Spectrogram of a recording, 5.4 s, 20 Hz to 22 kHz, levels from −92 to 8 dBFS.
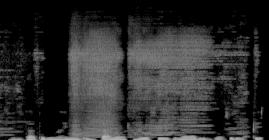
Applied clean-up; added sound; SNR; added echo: classical method Wiener filter.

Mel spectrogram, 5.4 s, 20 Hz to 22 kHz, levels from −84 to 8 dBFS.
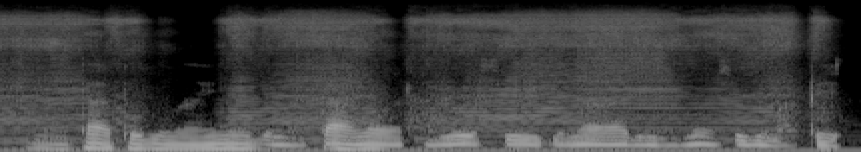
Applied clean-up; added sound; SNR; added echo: none; Tools; 7 dB; none.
